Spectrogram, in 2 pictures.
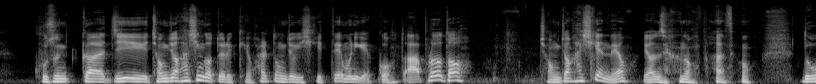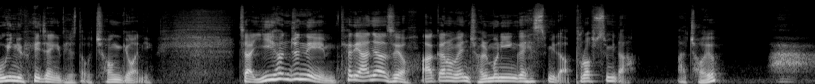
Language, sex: Korean, male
